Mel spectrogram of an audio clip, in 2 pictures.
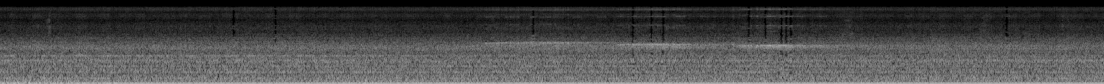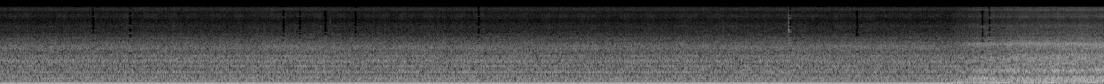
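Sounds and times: diesel locomotive engine droning: 0.0s - 22.0s.

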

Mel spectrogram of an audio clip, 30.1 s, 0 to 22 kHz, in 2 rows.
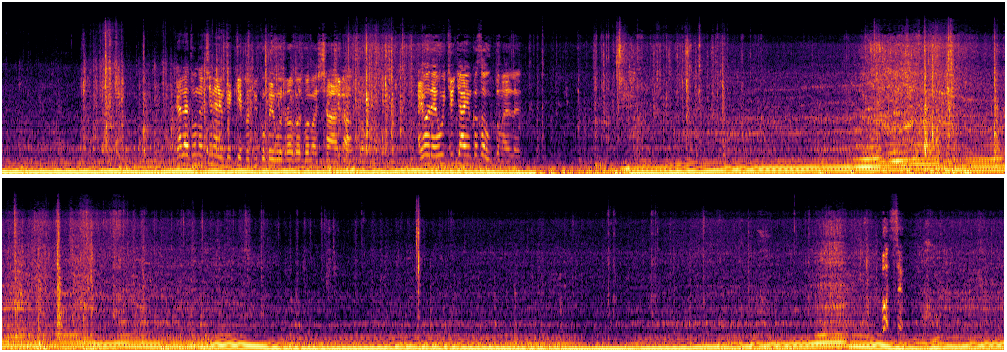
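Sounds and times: car engine revving: 0.0s - 30.0s
knocks and rattles: 1.0s - 7.2s, 7.8s - 20.8s.

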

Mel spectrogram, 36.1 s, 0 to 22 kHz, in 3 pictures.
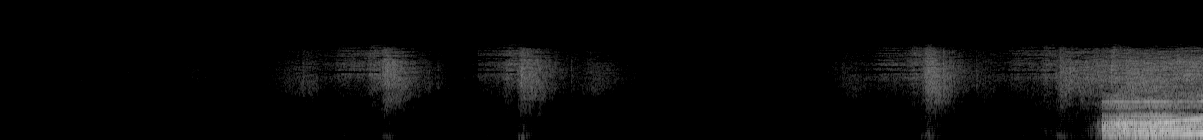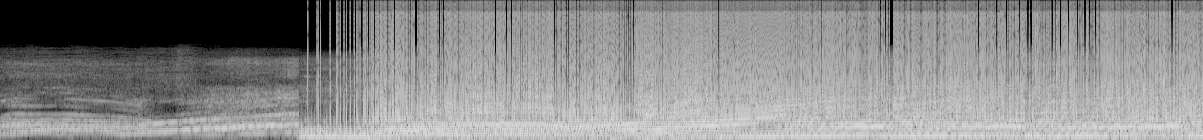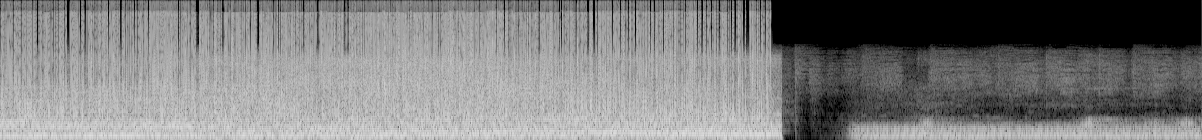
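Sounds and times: motorcycle engine accelerating: 11.0s - 36.0s
wind noise on microphone: 15.0s - 31.9s.

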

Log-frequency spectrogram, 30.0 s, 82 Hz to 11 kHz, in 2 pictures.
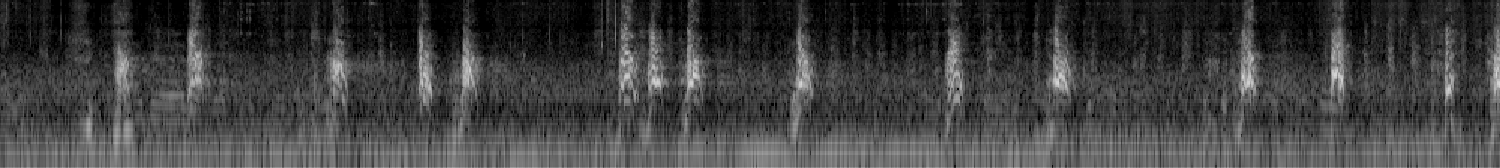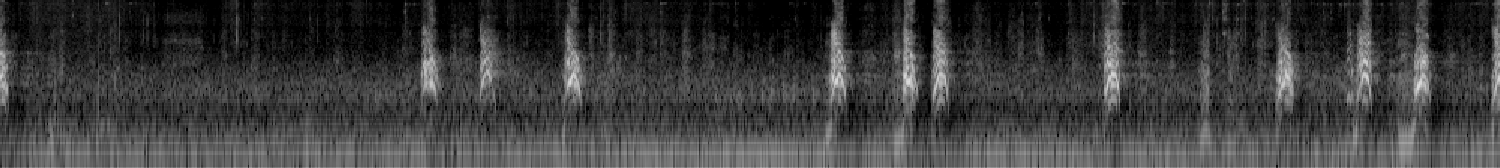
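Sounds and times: small dogs yapping: 6.1s - 9.8s, 19.1s - 21.5s, 23.2s - 24.8s, 25.9s - 30.0s.

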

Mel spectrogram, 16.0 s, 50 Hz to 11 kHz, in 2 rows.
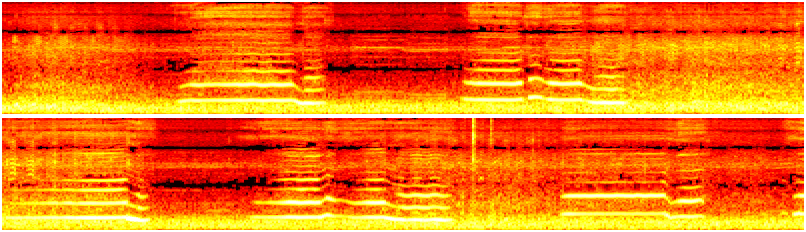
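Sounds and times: woman humming a slow tune: 1.7s - 6.3s, 8.2s - 9.6s, 10.4s - 12.6s, 13.6s - 15.1s.

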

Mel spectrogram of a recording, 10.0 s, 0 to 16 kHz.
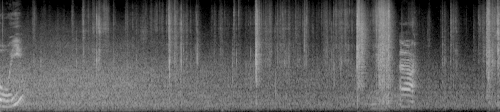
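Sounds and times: paper crackling and ripping: 1.6s - 7.9s, 8.8s - 10.0s.

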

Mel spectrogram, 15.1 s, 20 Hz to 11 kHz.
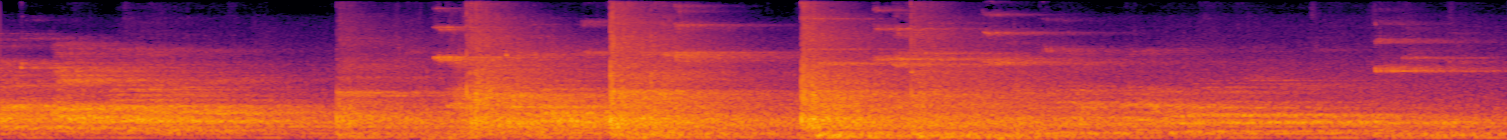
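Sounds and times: shoes squeaking on court: 4.2s - 7.6s, 8.6s - 10.8s, 13.7s - 15.0s
racket striking shuttlecock: 4.6s - 5.3s, 6.1s - 6.8s, 7.9s - 9.6s.

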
